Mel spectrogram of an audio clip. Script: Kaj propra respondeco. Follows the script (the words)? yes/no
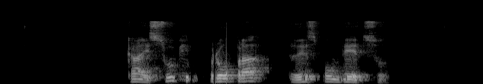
no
